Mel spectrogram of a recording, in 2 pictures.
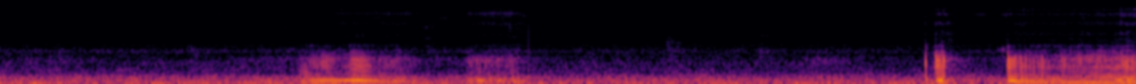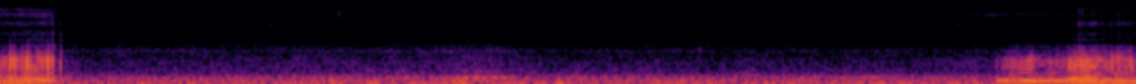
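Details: Sleeping Chihuahua snoring in a quiet room, with a few irregular raspy snores around two, five to six and eleven seconds, the middle one longest and loudest, over low steady background hum.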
